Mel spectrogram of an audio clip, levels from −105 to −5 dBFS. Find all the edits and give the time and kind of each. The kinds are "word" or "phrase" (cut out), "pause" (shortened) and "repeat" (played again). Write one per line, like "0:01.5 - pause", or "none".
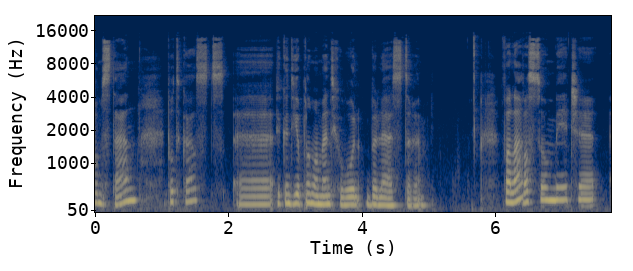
0:01.0 - word
0:02.7 - word
0:03.2 - word
0:04.0 - phrase
0:06.4 - word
